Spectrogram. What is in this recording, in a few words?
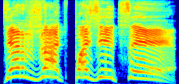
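voice soviet infantry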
